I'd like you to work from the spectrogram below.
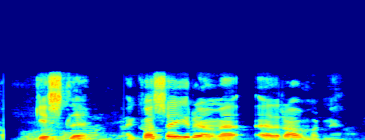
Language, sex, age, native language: Icelandic, male, 15, Icelandic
